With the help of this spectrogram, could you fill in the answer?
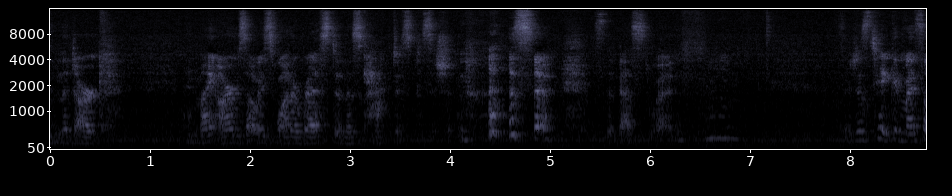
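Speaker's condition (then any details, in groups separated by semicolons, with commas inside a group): No condition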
